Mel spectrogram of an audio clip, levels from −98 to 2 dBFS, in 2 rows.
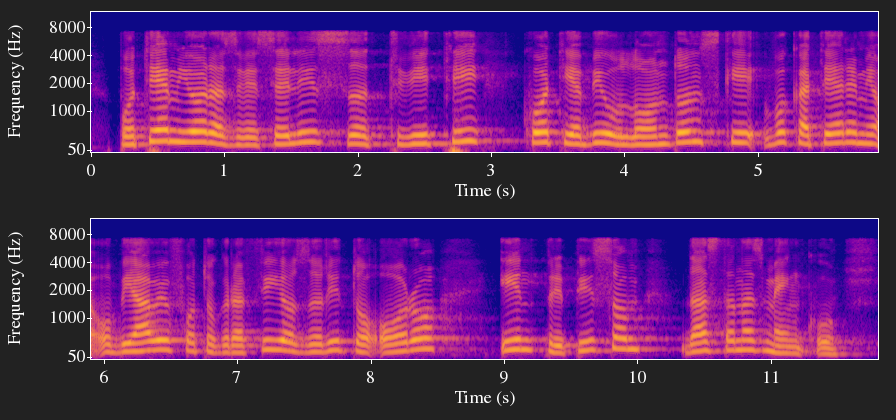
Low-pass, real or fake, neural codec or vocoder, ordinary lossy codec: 7.2 kHz; fake; codec, 16 kHz, 8 kbps, FunCodec, trained on Chinese and English, 25 frames a second; none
